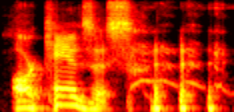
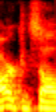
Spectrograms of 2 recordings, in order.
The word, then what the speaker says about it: Arkansas: it over out of Arkansas. I think it's funny that we pronounce that last S like a W.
